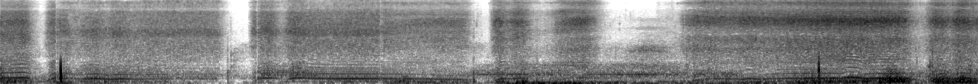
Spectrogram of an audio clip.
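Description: Breath blown repeatedly through a small homemade spinner made from an ear-bud stick and copper wire. Each breath is a hissing blow with a steady low buzz, lasting a second or more, with short pauses between several blows.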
